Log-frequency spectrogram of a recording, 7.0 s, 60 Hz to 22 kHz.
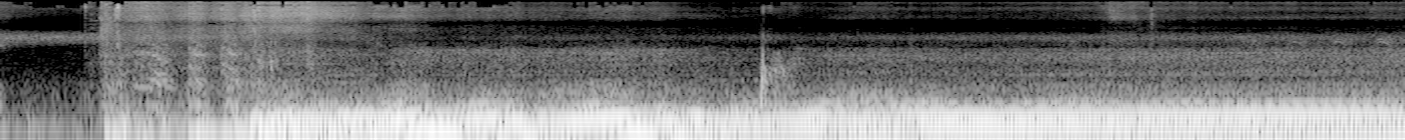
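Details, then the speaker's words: EK Honda Civic after a 30-amp fuel relay upgrade, fuel pump audible first: a quick crank, catch and short rev settling into a smooth, steady idle. Normal start and idle. "All right, she's on. So it worked."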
